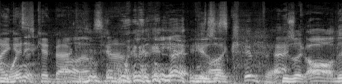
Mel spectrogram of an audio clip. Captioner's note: laugh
